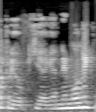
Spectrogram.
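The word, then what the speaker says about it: mnemonic: निमोनिक में मैं आपको बता दूं कि M साइलेंट होता है।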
